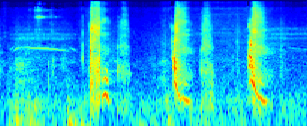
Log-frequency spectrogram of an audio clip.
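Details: Baby sneezing: three quick, sharp sneezes about a second apart, each a sudden burst of air; repeated sneezing.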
